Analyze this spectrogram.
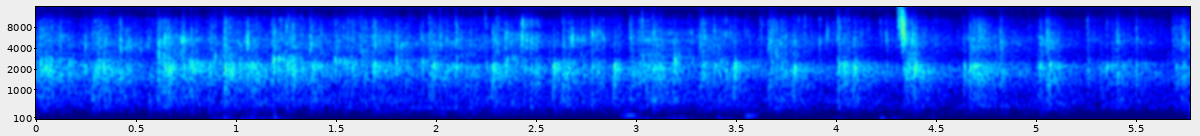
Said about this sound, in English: Would you give God a hand clap of praise tonight? Amen.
